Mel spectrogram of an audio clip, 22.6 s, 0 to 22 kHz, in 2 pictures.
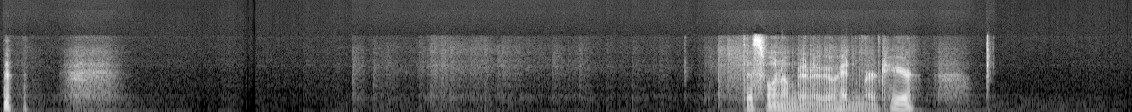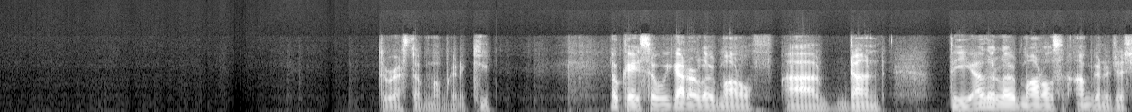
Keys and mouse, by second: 7.6 middle click, 8.5 shift+click, 8.6-22.6 shift+middle drag, 9.8 m, 22.0 click.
